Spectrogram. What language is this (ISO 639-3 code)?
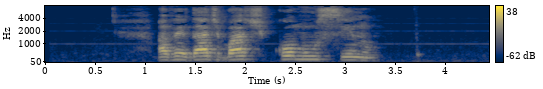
por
